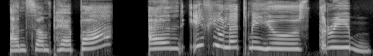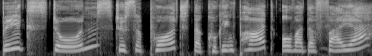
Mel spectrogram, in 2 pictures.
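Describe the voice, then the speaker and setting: A woman's voice: sits high, a bit bright, dry recording, studio quality, pitched above the performer's own voice, exaggerated voice. A woman voicing a sly, sweet-talking female tortoise in a children's folk tale, polite and coaxing.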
